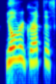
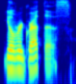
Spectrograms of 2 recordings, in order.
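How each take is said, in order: First: Loud, raised threat; angry threat. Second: Low, ominous replay of a threat; echoing remembered threat. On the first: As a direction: hurl it while being dragged off. Dragged away, shouting threats. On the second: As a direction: let it echo as a dark memory. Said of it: "Dallas's words echo in my head". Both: A narrator's reading.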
